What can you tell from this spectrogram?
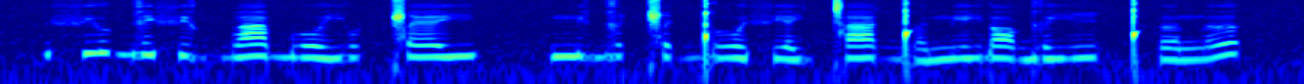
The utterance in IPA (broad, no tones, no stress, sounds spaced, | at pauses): fʲ u ɡ ɪ fʲ ɒ ɡ b a b o j u ǁ ɛ j | mʲ ɘ ɡ ɘ ǁ ɪ ɡ͡ǃ o fʲ a j ǀ a ɡ͡ǃ ɐ mʲ ɛ j ɾ ɒ ɡ ɘ j i ǃʰ ə n ə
